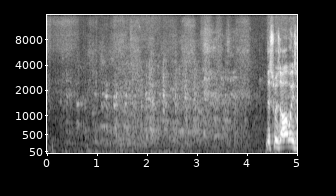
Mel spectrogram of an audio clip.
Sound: audience laughing

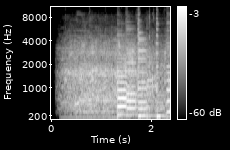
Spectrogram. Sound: audience laughter; guitar music

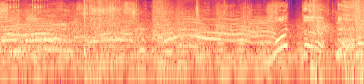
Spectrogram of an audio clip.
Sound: screaming

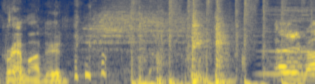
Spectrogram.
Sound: laughs

